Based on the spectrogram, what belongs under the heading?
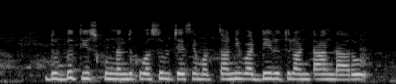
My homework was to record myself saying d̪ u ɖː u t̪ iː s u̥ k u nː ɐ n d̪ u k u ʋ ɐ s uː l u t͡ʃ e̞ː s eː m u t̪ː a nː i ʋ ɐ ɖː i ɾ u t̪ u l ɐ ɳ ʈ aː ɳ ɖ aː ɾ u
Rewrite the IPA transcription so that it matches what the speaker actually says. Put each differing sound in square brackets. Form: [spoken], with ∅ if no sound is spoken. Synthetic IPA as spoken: d̪ u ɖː u t̪ iː s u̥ k u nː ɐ n d̪ u k u ʋ ɐ s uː l u t͡ʃ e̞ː s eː m [ɔ] t̪ː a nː i ʋ ɐ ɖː i ɾ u t̪ u l ɐ ɳ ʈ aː ɳ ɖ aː ɾ u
